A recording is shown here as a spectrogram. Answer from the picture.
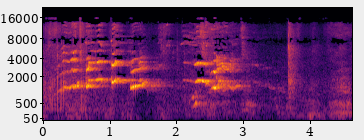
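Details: Labrador Retriever household with a mother dog disciplining her unruly puppies indoors: high, tonal whining yelps that slide and waver, in two bursts of about a second each, then a short sharp click and quieter whimpers.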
